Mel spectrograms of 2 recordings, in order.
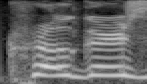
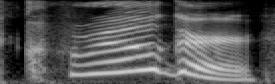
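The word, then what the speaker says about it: Kroeger: Okay, we have been saying Chad Kroger's name wrong. It's not like the grocery store chain. Chad Kroger says his name is pronounced like the movie killer Freddy Krueger. It's Krueger, Chad says.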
